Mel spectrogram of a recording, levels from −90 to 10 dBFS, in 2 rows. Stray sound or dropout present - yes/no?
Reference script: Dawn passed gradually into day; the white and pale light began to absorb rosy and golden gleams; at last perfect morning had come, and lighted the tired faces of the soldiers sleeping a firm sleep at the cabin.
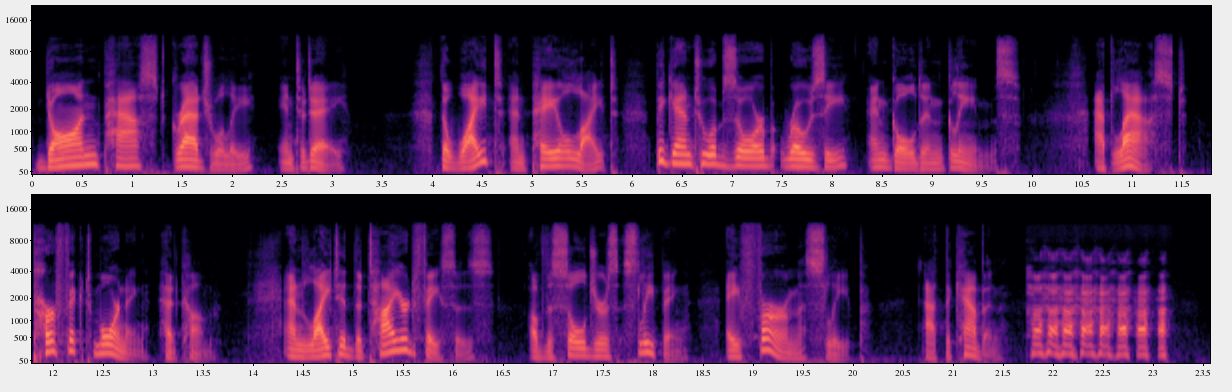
yes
